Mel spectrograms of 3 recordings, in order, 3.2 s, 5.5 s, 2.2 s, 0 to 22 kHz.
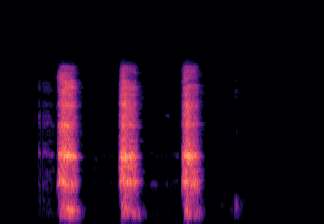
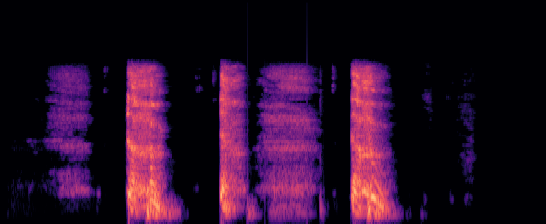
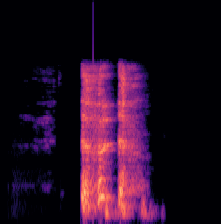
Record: {
  "exhalation_length": "3.2 s",
  "exhalation_amplitude": 28036,
  "exhalation_signal_mean_std_ratio": 0.31,
  "three_cough_length": "5.5 s",
  "three_cough_amplitude": 30401,
  "three_cough_signal_mean_std_ratio": 0.34,
  "cough_length": "2.2 s",
  "cough_amplitude": 28822,
  "cough_signal_mean_std_ratio": 0.34,
  "survey_phase": "beta (2021-08-13 to 2022-03-07)",
  "age": "45-64",
  "gender": "Female",
  "wearing_mask": "No",
  "symptom_cough_any": true,
  "symptom_shortness_of_breath": true,
  "symptom_sore_throat": true,
  "symptom_fatigue": true,
  "symptom_fever_high_temperature": true,
  "symptom_headache": true,
  "symptom_other": true,
  "smoker_status": "Current smoker (1 to 10 cigarettes per day)",
  "respiratory_condition_asthma": false,
  "respiratory_condition_other": false,
  "recruitment_source": "Test and Trace",
  "submission_delay": "1 day",
  "covid_test_result": "Positive",
  "covid_test_method": "RT-qPCR",
  "covid_ct_value": 21.1,
  "covid_ct_gene": "ORF1ab gene",
  "covid_ct_mean": 21.7,
  "covid_viral_load": "74000 copies/ml",
  "covid_viral_load_category": "Low viral load (10K-1M copies/ml)"
}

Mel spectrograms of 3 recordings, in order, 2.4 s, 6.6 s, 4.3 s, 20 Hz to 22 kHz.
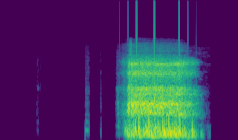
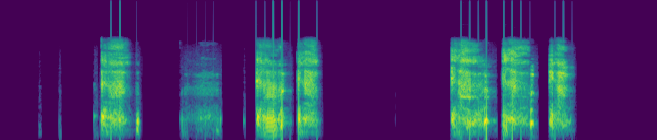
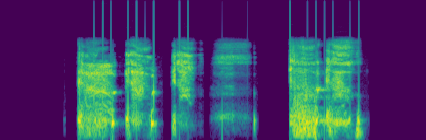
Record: {
  "exhalation_length": "2.4 s",
  "exhalation_amplitude": 25832,
  "exhalation_signal_mean_std_ratio": 0.45,
  "three_cough_length": "6.6 s",
  "three_cough_amplitude": 31837,
  "three_cough_signal_mean_std_ratio": 0.37,
  "cough_length": "4.3 s",
  "cough_amplitude": 30820,
  "cough_signal_mean_std_ratio": 0.51,
  "survey_phase": "beta (2021-08-13 to 2022-03-07)",
  "age": "18-44",
  "gender": "Female",
  "wearing_mask": "Yes",
  "symptom_cough_any": true,
  "symptom_runny_or_blocked_nose": true,
  "symptom_shortness_of_breath": true,
  "symptom_sore_throat": true,
  "symptom_fatigue": true,
  "symptom_fever_high_temperature": true,
  "symptom_headache": true,
  "symptom_change_to_sense_of_smell_or_taste": true,
  "symptom_onset": "7 days",
  "smoker_status": "Ex-smoker",
  "respiratory_condition_asthma": false,
  "respiratory_condition_other": false,
  "recruitment_source": "Test and Trace",
  "submission_delay": "1 day",
  "covid_test_result": "Positive",
  "covid_test_method": "RT-qPCR"
}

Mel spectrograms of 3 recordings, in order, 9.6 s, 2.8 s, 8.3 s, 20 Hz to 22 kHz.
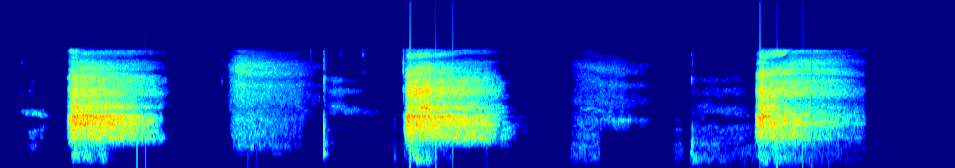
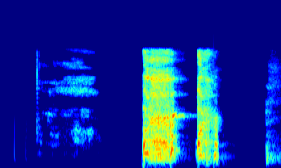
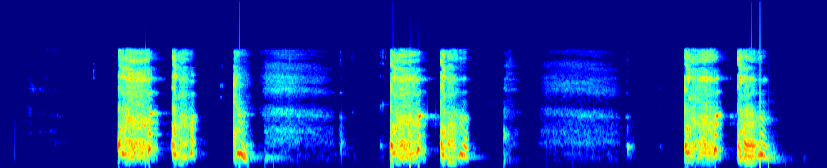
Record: {
  "exhalation_length": "9.6 s",
  "exhalation_amplitude": 29704,
  "exhalation_signal_mean_std_ratio": 0.42,
  "cough_length": "2.8 s",
  "cough_amplitude": 31591,
  "cough_signal_mean_std_ratio": 0.36,
  "three_cough_length": "8.3 s",
  "three_cough_amplitude": 31016,
  "three_cough_signal_mean_std_ratio": 0.42,
  "survey_phase": "beta (2021-08-13 to 2022-03-07)",
  "age": "45-64",
  "gender": "Female",
  "wearing_mask": "No",
  "symptom_cough_any": true,
  "symptom_runny_or_blocked_nose": true,
  "symptom_sore_throat": true,
  "symptom_fatigue": true,
  "symptom_fever_high_temperature": true,
  "symptom_headache": true,
  "symptom_onset": "10 days",
  "smoker_status": "Ex-smoker",
  "respiratory_condition_asthma": false,
  "respiratory_condition_other": false,
  "recruitment_source": "Test and Trace",
  "submission_delay": "1 day",
  "covid_test_result": "Positive",
  "covid_test_method": "ePCR"
}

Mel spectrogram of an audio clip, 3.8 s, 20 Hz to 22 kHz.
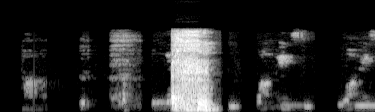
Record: {
  "cough_length": "3.8 s",
  "cough_amplitude": 30302,
  "cough_signal_mean_std_ratio": 0.29,
  "survey_phase": "beta (2021-08-13 to 2022-03-07)",
  "age": "45-64",
  "gender": "Male",
  "wearing_mask": "No",
  "symptom_none": true,
  "smoker_status": "Current smoker (e-cigarettes or vapes only)",
  "respiratory_condition_asthma": true,
  "respiratory_condition_other": true,
  "recruitment_source": "REACT",
  "submission_delay": "1 day",
  "covid_test_result": "Negative",
  "covid_test_method": "RT-qPCR"
}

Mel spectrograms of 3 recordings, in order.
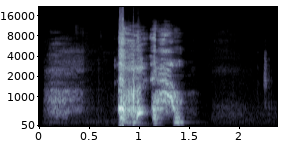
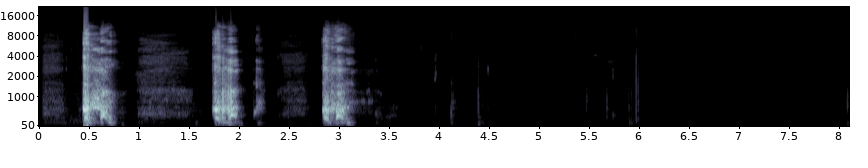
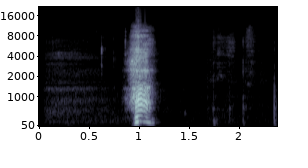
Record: {
  "cough_length": "2.4 s",
  "cough_amplitude": 32768,
  "cough_signal_mean_std_ratio": 0.35,
  "three_cough_length": "8.1 s",
  "three_cough_amplitude": 32768,
  "three_cough_signal_mean_std_ratio": 0.22,
  "exhalation_length": "2.4 s",
  "exhalation_amplitude": 32768,
  "exhalation_signal_mean_std_ratio": 0.21,
  "survey_phase": "beta (2021-08-13 to 2022-03-07)",
  "age": "45-64",
  "gender": "Male",
  "wearing_mask": "No",
  "symptom_change_to_sense_of_smell_or_taste": true,
  "symptom_onset": "3 days",
  "smoker_status": "Ex-smoker",
  "respiratory_condition_asthma": false,
  "respiratory_condition_other": false,
  "recruitment_source": "Test and Trace",
  "submission_delay": "1 day",
  "covid_test_result": "Positive",
  "covid_test_method": "RT-qPCR",
  "covid_ct_value": 18.2,
  "covid_ct_gene": "ORF1ab gene",
  "covid_ct_mean": 18.4,
  "covid_viral_load": "900000 copies/ml",
  "covid_viral_load_category": "Low viral load (10K-1M copies/ml)"
}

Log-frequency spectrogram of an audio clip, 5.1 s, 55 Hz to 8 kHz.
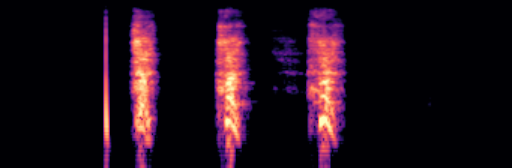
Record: {
  "exhalation_length": "5.1 s",
  "exhalation_amplitude": 32529,
  "exhalation_signal_mean_std_ratio": 0.29,
  "survey_phase": "beta (2021-08-13 to 2022-03-07)",
  "age": "45-64",
  "gender": "Male",
  "wearing_mask": "No",
  "symptom_runny_or_blocked_nose": true,
  "symptom_fatigue": true,
  "symptom_headache": true,
  "smoker_status": "Ex-smoker",
  "respiratory_condition_asthma": false,
  "respiratory_condition_other": false,
  "recruitment_source": "Test and Trace",
  "submission_delay": "1 day",
  "covid_test_result": "Positive",
  "covid_test_method": "RT-qPCR",
  "covid_ct_value": 19.6,
  "covid_ct_gene": "ORF1ab gene"
}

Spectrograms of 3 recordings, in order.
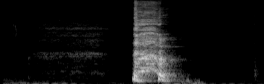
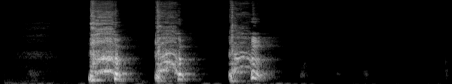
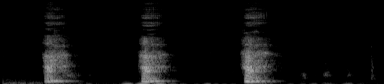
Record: {
  "cough_length": "2.6 s",
  "cough_amplitude": 32467,
  "cough_signal_mean_std_ratio": 0.31,
  "three_cough_length": "4.5 s",
  "three_cough_amplitude": 32768,
  "three_cough_signal_mean_std_ratio": 0.37,
  "exhalation_length": "3.8 s",
  "exhalation_amplitude": 14382,
  "exhalation_signal_mean_std_ratio": 0.35,
  "survey_phase": "beta (2021-08-13 to 2022-03-07)",
  "age": "65+",
  "gender": "Male",
  "wearing_mask": "No",
  "symptom_none": true,
  "smoker_status": "Never smoked",
  "respiratory_condition_asthma": false,
  "respiratory_condition_other": false,
  "recruitment_source": "REACT",
  "submission_delay": "2 days",
  "covid_test_result": "Negative",
  "covid_test_method": "RT-qPCR",
  "influenza_a_test_result": "Negative",
  "influenza_b_test_result": "Negative"
}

